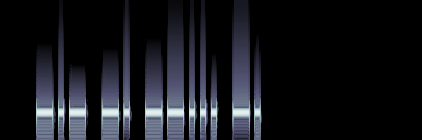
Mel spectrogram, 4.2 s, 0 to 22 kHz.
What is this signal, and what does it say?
Morse code, heard as a keyed tone, about 21 wpm, 700 Hz. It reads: KN7N
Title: USA Call Signs - 4 Characters - 22wpm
